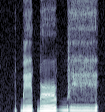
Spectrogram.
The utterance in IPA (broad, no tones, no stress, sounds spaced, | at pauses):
ɓ e ɓ ə˞ b e̤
